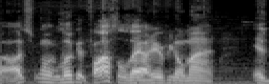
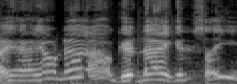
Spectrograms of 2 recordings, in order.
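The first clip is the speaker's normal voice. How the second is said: very high, folksy put-on country drawl; 12 semitones higher, 5 dB quieter than usual. Imitating how people up here talk: imitating a country accent. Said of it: "they kinda just talk kinda country like that".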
